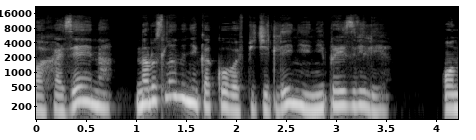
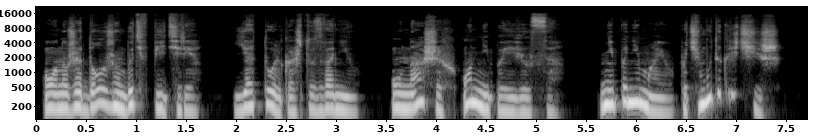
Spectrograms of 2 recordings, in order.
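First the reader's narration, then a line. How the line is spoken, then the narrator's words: Said very calmly. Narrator (Russian): с укором, очень спокойно сказал Лев Николаевич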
